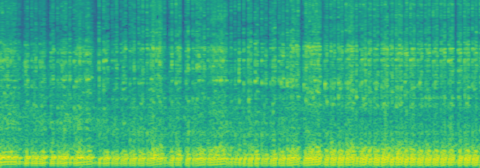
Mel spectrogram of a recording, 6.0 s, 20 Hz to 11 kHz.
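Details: Gutbrod 1050 tractor fitted with a VW Polo engine the day before, first start attempt: diesel chugging steadily with quick, regular firing pulses and no misses; it starts and keeps running on its own.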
